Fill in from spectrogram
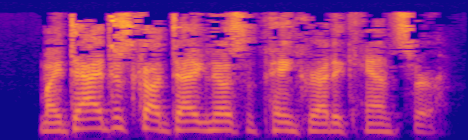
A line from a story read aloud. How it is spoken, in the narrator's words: I blurted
